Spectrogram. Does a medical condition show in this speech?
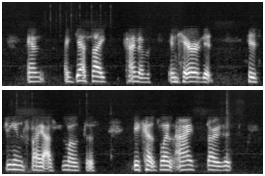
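Yes: Parkinson's; recent onset.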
